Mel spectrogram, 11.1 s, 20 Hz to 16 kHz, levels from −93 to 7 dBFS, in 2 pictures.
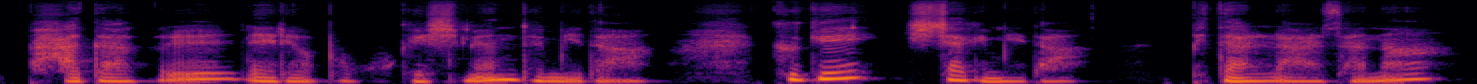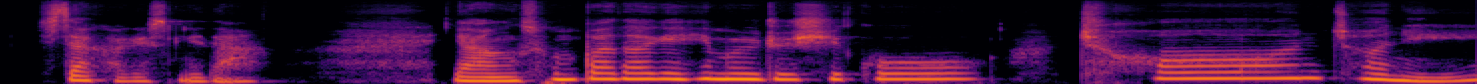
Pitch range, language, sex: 160-245 Hz, Korean, female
